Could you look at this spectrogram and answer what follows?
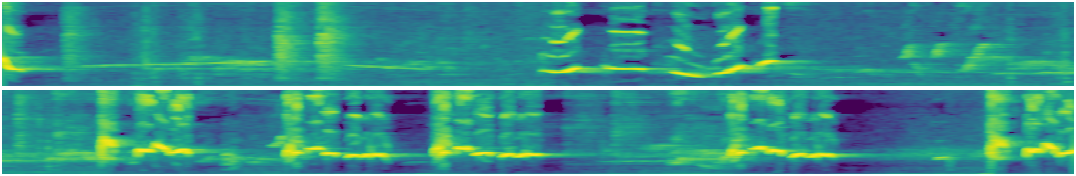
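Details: Caged white-rumped shama singing in the morning as a lure for training cage birds: a soft start, then loud phrases of sharp, wavering whistles repeated about every one and a half seconds.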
